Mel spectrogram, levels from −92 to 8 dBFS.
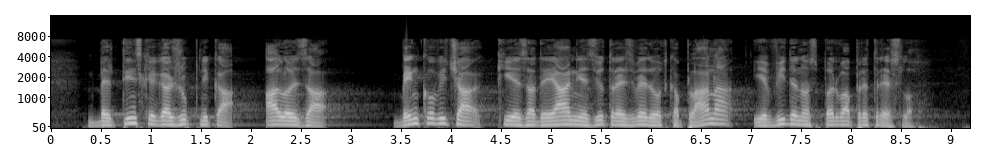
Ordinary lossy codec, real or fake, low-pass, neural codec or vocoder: AAC, 64 kbps; real; 7.2 kHz; none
